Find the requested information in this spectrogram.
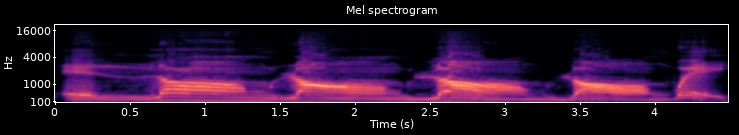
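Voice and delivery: each "long" stretched slow and loud; "long" held over and over, heavy and slow; drawn-out emphasis on LONG. Retold or imitated. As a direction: drag out every "long" to show the endless distance. Stretching out the endless drive.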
